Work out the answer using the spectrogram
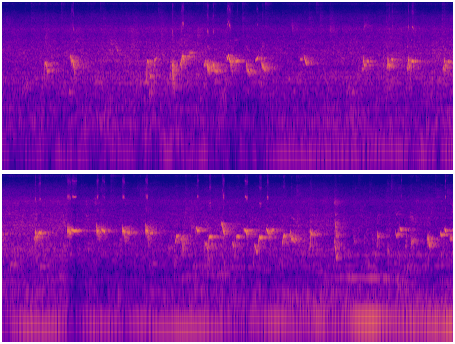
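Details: Sooty-headed bulbul song used as a lure to get untrained kept birds singing quickly in riwik and ropel style. Bright chattering notes repeat rapidly for most of the clip, with a low steady hum underneath.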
